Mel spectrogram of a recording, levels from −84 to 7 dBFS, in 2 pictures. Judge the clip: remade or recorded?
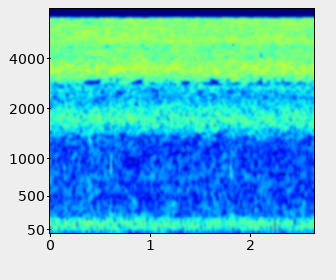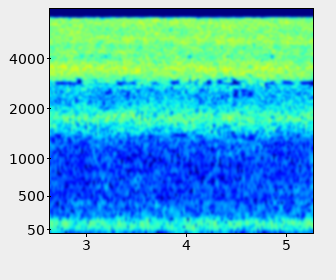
remade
